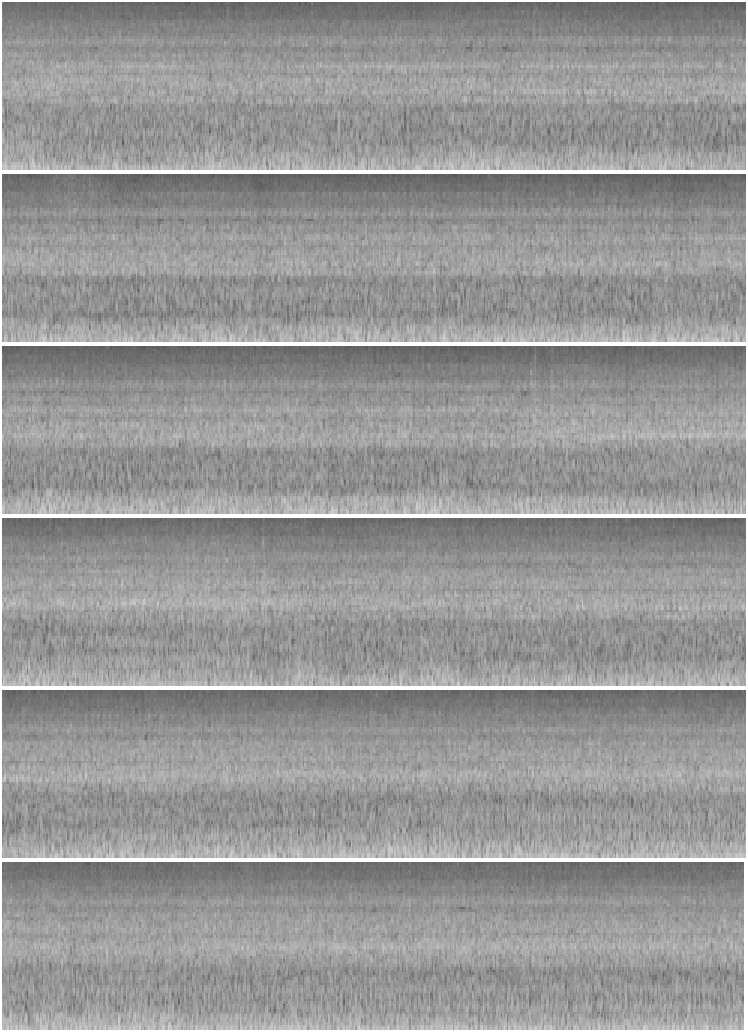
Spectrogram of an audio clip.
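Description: Buell motorcycle engine running steadily under way, heard over rushing wind and road noise. About halfway through, the engine note rises and falls as the revs change through the bends.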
